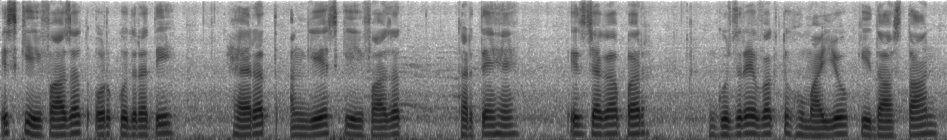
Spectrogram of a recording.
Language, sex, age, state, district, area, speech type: Urdu, male, 18-30, Delhi, East Delhi, rural, spontaneous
